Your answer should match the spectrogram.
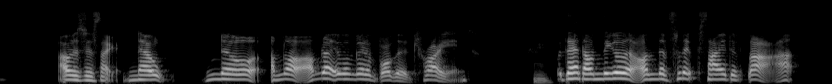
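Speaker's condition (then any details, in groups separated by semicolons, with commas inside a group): Cerebral palsy; all four limbs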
